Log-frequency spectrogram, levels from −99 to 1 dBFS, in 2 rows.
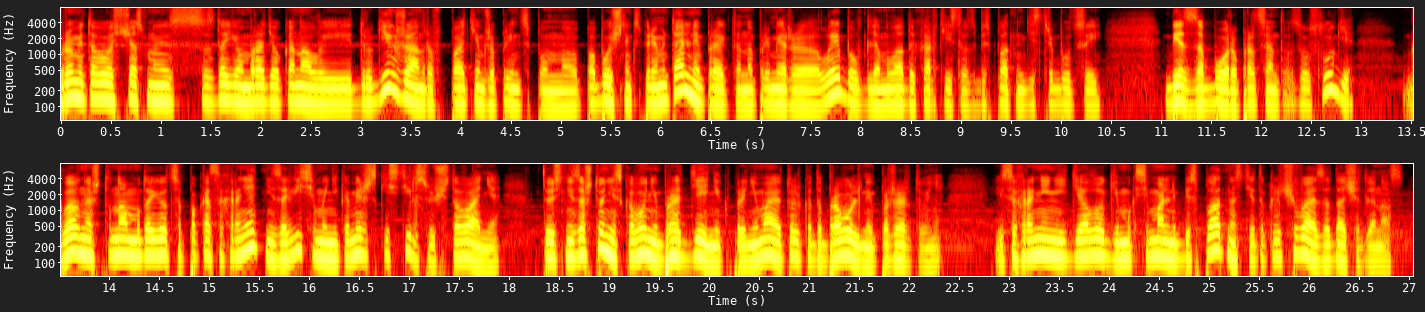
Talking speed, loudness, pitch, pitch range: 140 wpm, -21 LUFS, 120 Hz, 110-135 Hz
